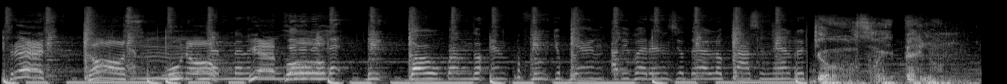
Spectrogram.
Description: TE SALUDO CON LA VOZ DE VENOM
